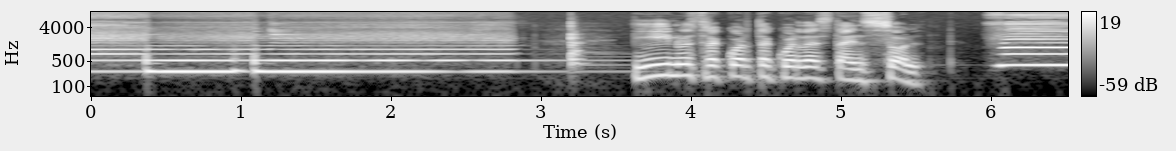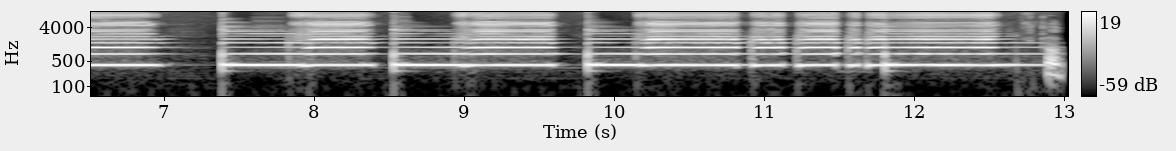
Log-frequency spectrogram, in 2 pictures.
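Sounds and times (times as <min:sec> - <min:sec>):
pitch pipe note: 0:06.0 - 0:13.0.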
